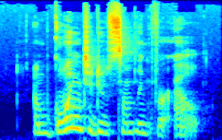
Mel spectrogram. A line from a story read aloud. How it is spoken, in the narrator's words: Mike snaps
